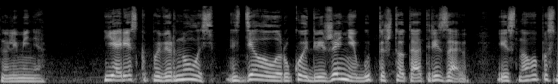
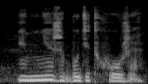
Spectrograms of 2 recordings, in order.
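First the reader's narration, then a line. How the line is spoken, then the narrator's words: Quiet. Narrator (Russian): тихо сказала Ари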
